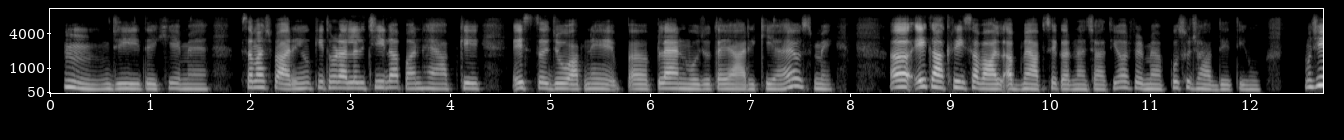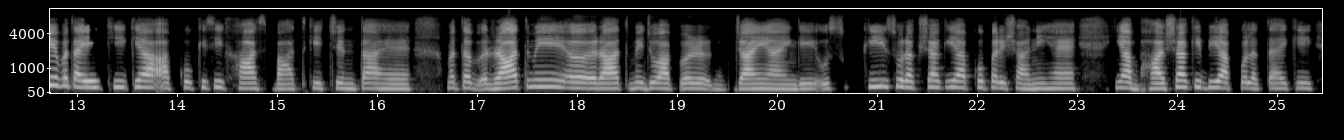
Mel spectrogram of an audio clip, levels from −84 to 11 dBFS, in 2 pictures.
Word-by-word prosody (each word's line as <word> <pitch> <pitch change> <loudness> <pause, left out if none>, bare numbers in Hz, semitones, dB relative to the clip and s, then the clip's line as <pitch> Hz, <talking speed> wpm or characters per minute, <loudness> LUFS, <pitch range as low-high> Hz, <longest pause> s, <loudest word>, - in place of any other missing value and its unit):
हुँ। 190 -7 -2
जी 195 0 -2
देखिए 190 +2 -6
मैं 185 0 -7 0.4
समझ 245 0 0
पा 200 -4 +2
रही 190 - -2
हूँ 210 +1 -6
कि 235 - -7
थोड़ा 225 -1 +2
लचीलापन 220 -1 -3
है 205 -1 -5
आपके, 190 +2 -5 0.4
इस 220 - -2 0.2
जो 200 +1 -1
आपने 185 -1 -3 0.2
प 185 0 -2
प्लान 200 -1 +3
वो 185 0 -2
जो 185 - -6
तैयार 95 - -3
किया 185 -2 -4
है 255 +8 -1
उसमें। 195 -10 -6 0.6
अ, 260 +2 +9
एक 265 +1 +6
आखिरी 240 -1 +4
सवाल 195 -4 +2
अब 180 -2 -2
मैं 195 - +1
आपसे 180 +3 -2
करना 180 -1 -5
चाहती 175 +3 -8
हूँ 235 - -5
और 235 - -5
फिर 210 -2 -5
मैं 185 0 -3
आपको 180 +6 -7
सुझाव 190 -7 -6
देती 170 +1 -9
हूँ। 165 -1 -9 0.5
मुझे 260 +5 +3
ये 325 - +7
बताइए 255 -5 +4
कि 255 -1 -1
क्या 255 -1 +5
आपको 215 -1 +1
किसी 245 +1 -3
खास 205 -2 0
बात 190 0 -3
की 210 -1 -3
चिंता 205 -1 -2
है? 190 -1 -1 0.4
मतलब 225 -3 -1
रात 220 +5 +7
में 270 -2 +1
अ, 220 -2 +4
रात 200 -1 +4
में 215 +2 -3
जो 215 +2 -1
आप 200 -2 +2
र 200 -3 0 0.3
जाएँ-आएँगे, 190 -1 +2
उसकी 250 +7 -3
सुरक्षा 255 -1 +1
की 245 +1 -4
आपको 235 0 0
परेशानी 200 -4 -2
है? 200 0 -1 0.4
या 230 -1 +5 0.2
भाषा 200 +5 +5
की 250 +1 -2
भी 240 +2 +1
आपको 220 -1 +1
लगता 195 -3 -3
है 205 0 -3
कि 210 +2 -7
200 Hz, 180 wpm, -24 LUFS, 190-235 Hz, 0.6 s, अ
